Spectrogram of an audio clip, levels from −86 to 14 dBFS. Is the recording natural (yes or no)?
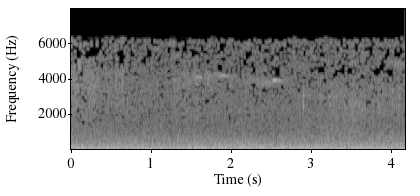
yes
